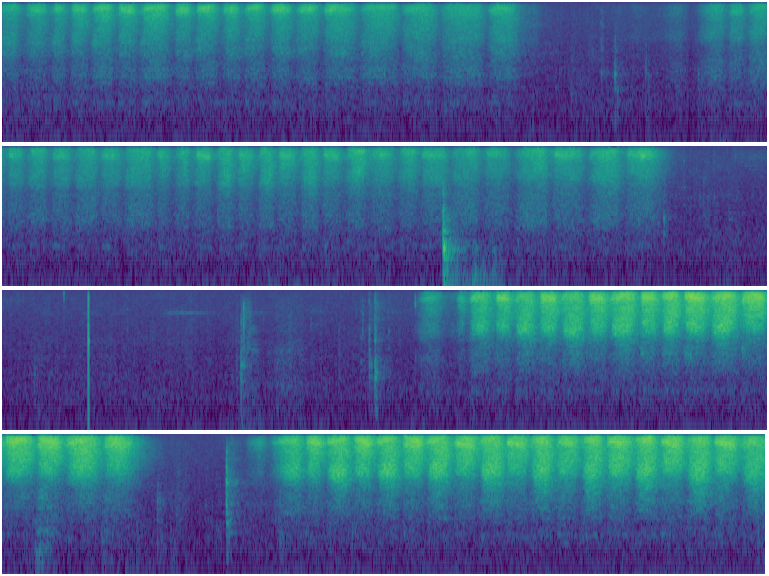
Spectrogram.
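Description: Long-handled stiff grout brush scrubbing the grout lines of a ceramic tile floor in quick, even back-and-forth strokes, in four bouts with short pauses; the last two bouts are the loudest. A few light knocks and clicks fall in the pauses.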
